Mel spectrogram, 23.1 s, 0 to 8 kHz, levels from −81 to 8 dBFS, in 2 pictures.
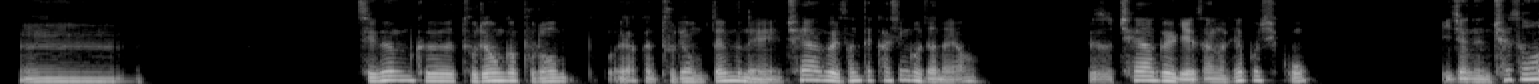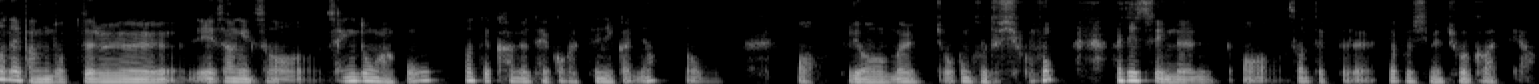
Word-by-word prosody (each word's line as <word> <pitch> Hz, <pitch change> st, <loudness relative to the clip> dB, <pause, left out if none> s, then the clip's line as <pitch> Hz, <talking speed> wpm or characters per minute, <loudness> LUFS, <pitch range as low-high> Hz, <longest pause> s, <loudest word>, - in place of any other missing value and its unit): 음. 110 Hz, 0 st, -1 dB, 1.7 s
지금 150 Hz, +4 st, +4 dB
그 130 Hz, -3 st, +4 dB
두려움과 135 Hz, +3 st, +6 dB
부러움 120 Hz, +1 st, +1 dB, 0.4 s
약간 100 Hz, -, -2 dB
두려움 105 Hz, -2 st, 0 dB
때문에 115 Hz, -9 st, +3 dB
최악을 155 Hz, -5 st, +4 dB
선택하신 145 Hz, +3 st, -1 dB
거잖아요. 105 Hz, -, 0 dB, 0.8 s
그래서 95 Hz, -2 st, -5 dB
최악을 145 Hz, -6 st, +5 dB
예상을 100 Hz, +3 st, +2 dB
해 145 Hz, -, +5 dB
보시고 150 Hz, 0 st, -3 dB, 1.0 s
이제는 100 Hz, -2 st, 0 dB
최선의 175 Hz, -, +3 dB
방법들을 100 Hz, -2 st, +1 dB, 0.2 s
예상해서 105 Hz, -, -2 dB, 0.3 s
행동하고 130 Hz, +1 st, +1 dB, 0.2 s
선택하면 125 Hz, -5 st, -2 dB
될 -, -, -8 dB
것 -, -, -9 dB
같으니깐요. 110 Hz, +4 st, -5 dB, 0.2 s
어 -, -, -10 dB, 0.7 s
어 -, -, -8 dB, 0.2 s
두려움을 95 Hz, 0 st, -1 dB
쪼금 120 Hz, -, -5 dB
거두시고 -, -, -7 dB, 0.6 s
하실 140 Hz, +1 st, +6 dB
수 135 Hz, -5 st, -2 dB
있는 90 Hz, -2 st, -2 dB, 0.2 s
어 -, -, -7 dB, 0.2 s
선택들을 115 Hz, 0 st, -9 dB
해 -, -, +1 dB
보시면 110 Hz, -4 st, -6 dB
좋을 100 Hz, -, -2 dB
것 -, -, -8 dB
같아요. -, -, -12 dB
110 Hz, 270 characters per minute, -27 LUFS, 100-135 Hz, 1.7 s, 두려움과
